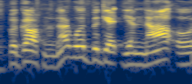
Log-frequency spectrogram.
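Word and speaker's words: γεννάω: And that word beget, yanao in modern Greek, with the modern Greek pronunciation, yanao means to bring into existence, to give existence to.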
